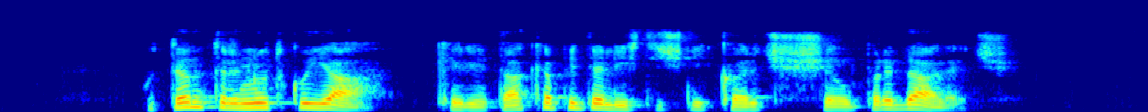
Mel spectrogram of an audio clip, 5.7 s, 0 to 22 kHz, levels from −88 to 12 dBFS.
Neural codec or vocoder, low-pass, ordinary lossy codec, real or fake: none; 7.2 kHz; none; real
